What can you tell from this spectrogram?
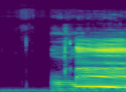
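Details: Loud moo from a cow in a park begins abruptly after half a second of low hum and holds a strong, even harmonic tone to the end.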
